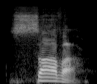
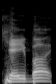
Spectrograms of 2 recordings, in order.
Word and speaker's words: Sava: complex here we go sava so it's not caba it's not kaba it's sava okay sava the second biggest the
